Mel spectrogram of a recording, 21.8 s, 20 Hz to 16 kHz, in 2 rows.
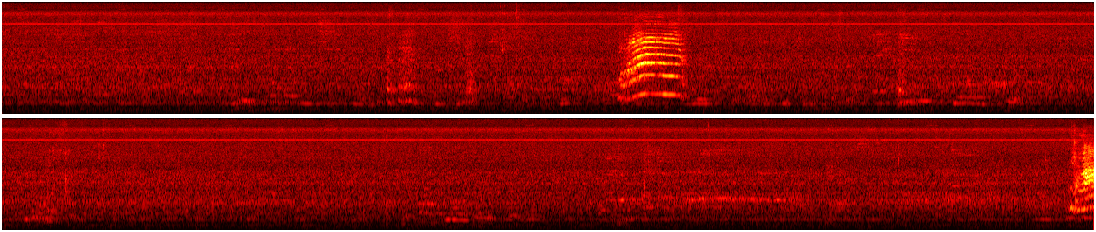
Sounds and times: Speech: 1.8s - 10.4s, 11.1s - 11.8s, 14.9s - 19.6s
Meow: 6.2s - 6.9s, 21.6s - 21.8s.

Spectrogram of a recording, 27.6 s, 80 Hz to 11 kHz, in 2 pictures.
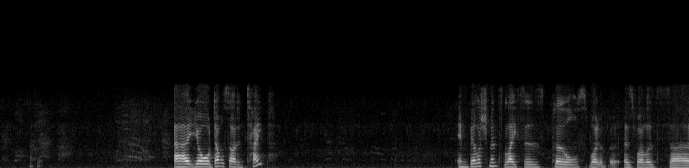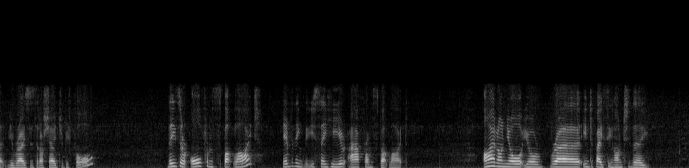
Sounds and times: Speech: 2.3s - 5.5s, 9.1s - 15.7s, 17.1s - 21.9s, 23.4s - 26.8s.

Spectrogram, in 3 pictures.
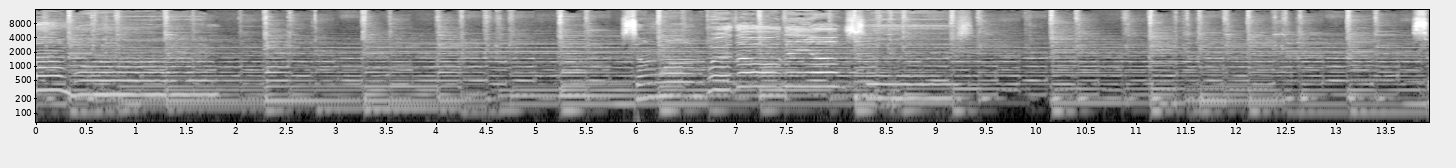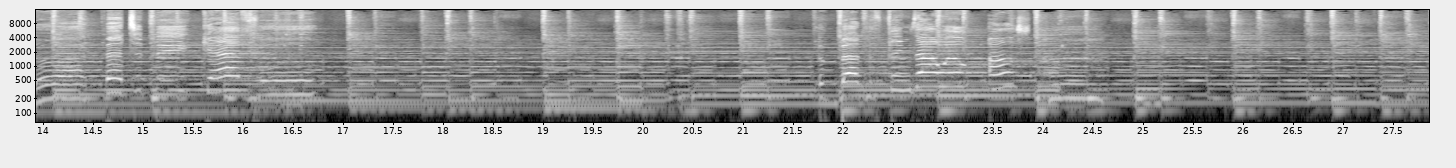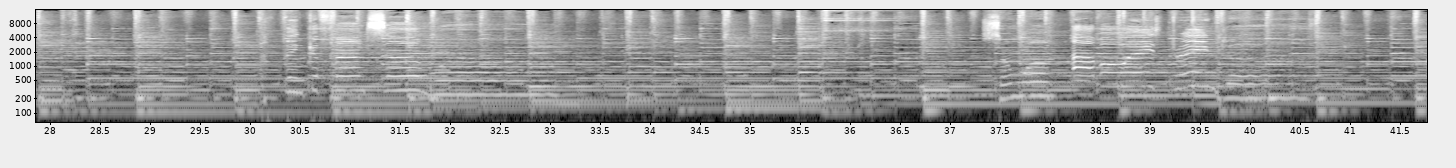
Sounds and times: Music: 0.0s - 41.7s.

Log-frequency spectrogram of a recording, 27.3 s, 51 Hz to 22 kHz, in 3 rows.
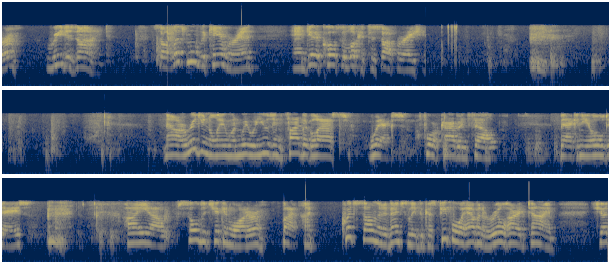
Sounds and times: Speech: 0.0s - 6.4s, 11.5s - 16.7s, 17.4s - 18.8s, 20.0s - 27.3s.

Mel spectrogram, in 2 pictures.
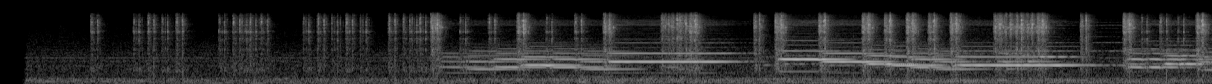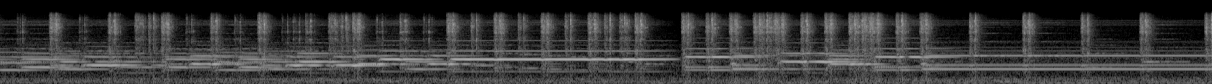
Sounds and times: Music: 4.2s - 24.2s.

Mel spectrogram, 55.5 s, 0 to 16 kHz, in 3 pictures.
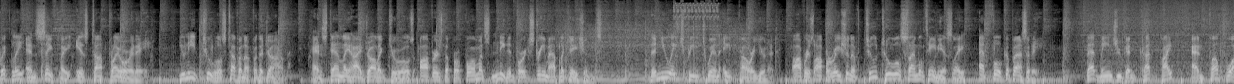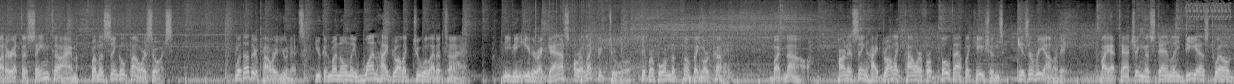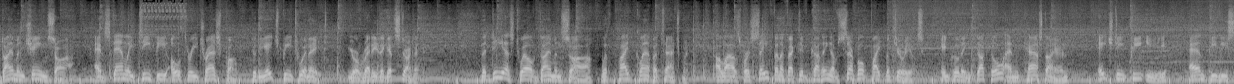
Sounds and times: Speech: 0.0s - 9.1s, 9.7s - 15.7s, 16.3s - 21.2s, 22.0s - 43.4s, 44.2s - 55.5s
Music: 0.0s - 55.5s.

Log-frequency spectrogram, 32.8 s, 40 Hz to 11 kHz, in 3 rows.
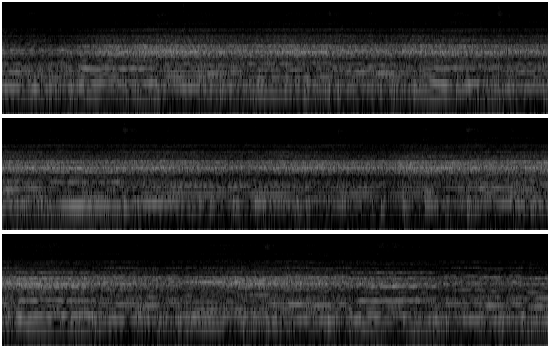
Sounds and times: Music: 0.0s - 32.7s.

